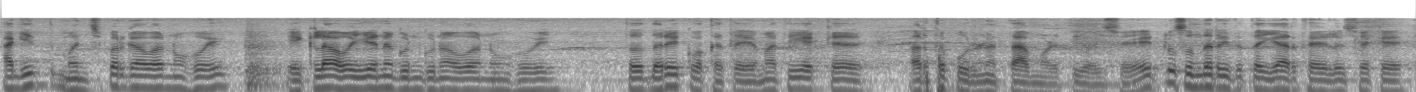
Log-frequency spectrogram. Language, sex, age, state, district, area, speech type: Gujarati, male, 60+, Gujarat, Surat, urban, spontaneous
